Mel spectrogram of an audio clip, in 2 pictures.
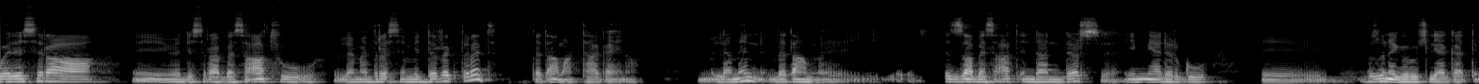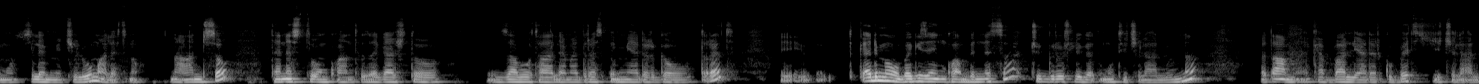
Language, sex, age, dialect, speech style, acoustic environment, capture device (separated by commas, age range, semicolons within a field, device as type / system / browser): Amharic, male, 25-34, Ethiopia - Addis Ababa, happy; relaxed; excited; focused, silence, mobile / Linux / Chrome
